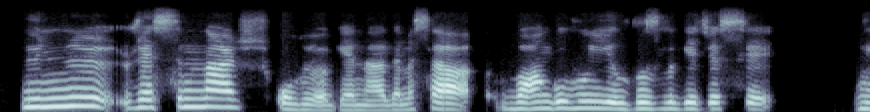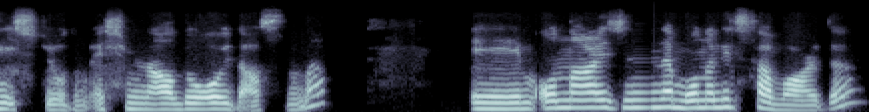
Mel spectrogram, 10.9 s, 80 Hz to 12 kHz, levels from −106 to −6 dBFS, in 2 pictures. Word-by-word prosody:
ünlü 255 +1 +4
resimler 235 +1 +2
oluyor 160 -4 -2
genelde 150 0 -3
mesela 175 +1 +4 0.2
Van 190 +2 +2
Gogh'un 200 +1 0
Yıldızlı 185 -1 0
Gecesi'ni 185 0 -5
istiyordum, 145 - -8
eşimin 180 0 -7
aldığı 170 +1 +2
oydu 175 0 +2
aslında. 150 +2 -7 1.0
Emm, 185 0 +1
onun 210 +4 0
haricinde 225 +1 +1
Mona 220 0 +1
Lisa 220 -6 -1
vardı. 145 - -2
185 Hz, 110 wpm, -24 LUFS, 175-220 Hz, 1.0 s, ünlü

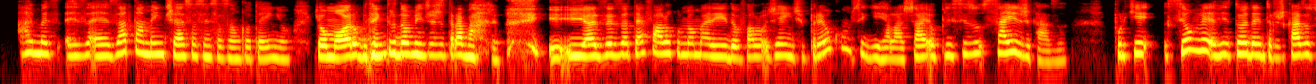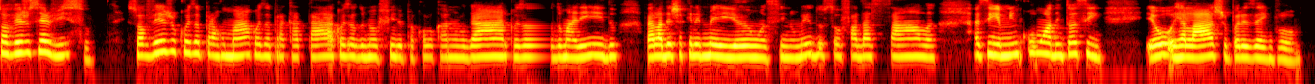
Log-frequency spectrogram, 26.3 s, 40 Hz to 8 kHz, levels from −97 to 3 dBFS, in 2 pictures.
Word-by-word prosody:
Ai, 285 +1 -2
mas 275 -1 0
exa 240 +2 -3
exatamente 270 +2 +1
essa 235 +1 +2
a - - -5
sensação 215 -3 -5
que 205 - -8
eu - - -4
tenho, 200 0 -5 0.2
que - - +2
eu 225 - +6
moro 225 +3 +7
dentro 250 +5 +4
do 270 - +6
ambiente 255 -2 +3
de 245 0 -6
trabalho, 230 -7 +1 0.5
e 240 +4 +1
e - - +5
às 235 0 +4
vezes 255 +1 +1
eu 260 - +2
até 265 +1 -2
falo 275 0 +1
com 275 - -7
meu 255 0 -3
marido, 230 -3 -1
eu 210 - 0
falo: 220 +1 -4
"Gente, 230 -2 -4
pra 230 +4 -3
eu 305 +6 0
conseguir 300 - -7
relaxar, 200 +2 -2
eu 230 - -1
preciso 250 +3 -5
sair 285 0 +1
de 225 - -5
casa", 170 -2 -12 0.5
porque 270 - -2
se 310 - -3
eu 340 +2 +5
ve 335 0 +1 0.2
estou 265 +1 +3
dentro 240 -3 0
de 210 - -9
casa, 245 +3 +2
eu 260 - -3
só 275 +2 +2
vejo 280 +2 +3
serviço, 260 - 0 0.3
só 245 - -2
vejo 290 +6 +1
coisa 290 -2 -1
pra 255 -2 -5
arrumar, 240 +1 -1
coisa 240 -2 -5
pra 230 -1 -9
catar, 225 +1 -4
coisa 235 -1 -4
do 220 0 -4
meu 225 0 -3
filho 225 0 -5
pra 215 -1 -14
colocar 220 0 -10
no 220 0 -5
lugar, 230 +2 +1
coisa 225 0 -4
do 220 +1 -4
marido. 230 +2 -1 0.3
Vai 220 - +3
lá, 235 - +6
deixa 245 +1 +1
aquele 245 0 0
meião 225 -2 +4
assim 215 +2 -7
no 215 - -4
meio 245 +4 -2
do 245 +1 -5
sofá 235 -1 -7
da 230 +1 -2
sala. 230 -1 -3 0.4
Assim, 245 +1 +1
me 240 - +3
incomoda. 270 -1 0
Então 265 +3 0
assim, 265 -5 -3 0.4
eu 240 +4 +5
relaxo, 225 +1 +4
por 215 - -2
exemplo, 200 -4 -2
235 Hz, 210 wpm, -23 LUFS, 220-260 Hz, 0.5 s, moro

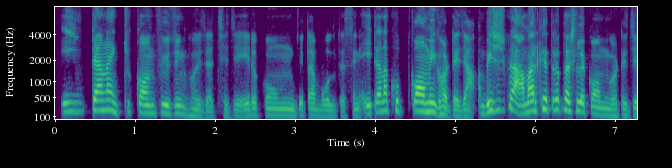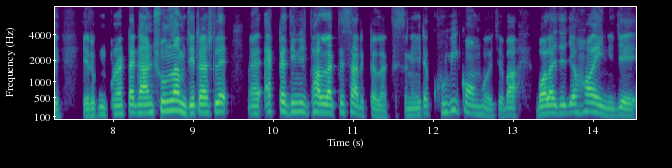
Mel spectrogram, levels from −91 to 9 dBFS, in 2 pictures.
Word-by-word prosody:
এইটা 190 +3 +1
না - - +3
একটু 180 +2 -14
কনফিউজিং 160 -1 0
হয়ে 115 -2 -8
যাচ্ছে, 100 +2 -12
যে 115 - -10
এরকম 125 0 -6 0.3
যেটা 125 0 -5
বলতেছেন, 105 +1 -10
এইটা 195 +5 +1
না - - +3
খুব 210 - -2 0.2
কমই 195 -2 +8
ঘটে। 145 - -1
যা - - -1 0.2
বিশেষ 215 +1 +3
করে - - +5
আমার 200 +5 +6
ক্ষেত্রে 230 -2 +3
তো - - +4
আসলে 200 -1 +3
কম 140 -3 -2
ঘটে 120 +1 -8
যে 130 - -1 0.4
এরকম 130 +4 -5
কোনো 155 0 -2
একটা 170 - +3
গান 170 +1 +6
শুনলাম 210 +1 +6
যেটা 165 +1 +3
আসলে 190 +3 +2 0.4
আ - - -3 0.2
একটা 190 +2 +1
জিনিস 190 -1 -2
ভাল 180 -2 +5
লাগতেছে 170 +1 -1
আরেকটা 135 -3 -8
লাগতেছে 105 +4 -14
না। - - -7
এইটা 145 +4 -6
খুবই 180 +5 -8
কম 165 -3 -1
হয়েছে 120 -1 -11
বা 135 - +1 0.3
বলা 160 +2 +5
যায় 165 0 -3
যে - - +2
হয়নি। 175 -9 0
যে 135 - 0
165 Hz, 205 wpm, -21 LUFS, 130-190 Hz, 0.4 s, কমই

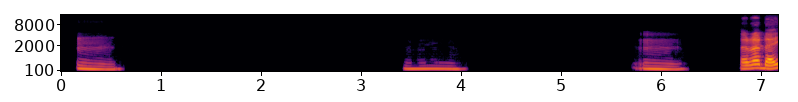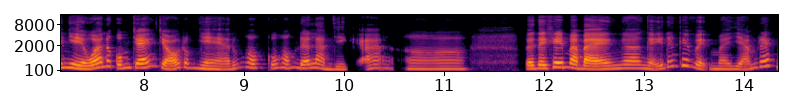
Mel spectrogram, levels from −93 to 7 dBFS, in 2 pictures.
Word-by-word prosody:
Ừm. 180 -4 -8 2.8
Ừm. 190 -1 -9 1.7
Ừm. 185 -6 -8 0.6
Thật 205 - +2
ra 240 +2 +8
để 210 -1 +7
nhiều 240 -8 +3
quá 260 - +7
nó 350 +3 -3
cũng 250 -1 -3
choán 270 +3 +5
chỗ - - +3
trong 265 -5 -6
nhà, 190 -5 -2
đúng 230 +8 -11
hông? 255 -3 -5
Cũng 235 +2 -7
hổng 270 +1 -6
để 230 -2 +2
làm 240 -8 -4
gì 165 -1 -9
cả. 240 +1 -7 0.2
Ờ, 190 - -12 1.1
vậy 205 - +3
thì 220 0 +3
khi 295 +5 +6
mà 265 -4 +4
bạn, 195 +1 +4
ơ, 230 0 -2
nghĩ 205 -1 -4
đến 340 - -8
cái 400 -1 -1
việc 205 - -3
mà 185 -1 -6
giảm 175 +4 -5
rác 345 +3 -3
210 Hz, 150 wpm, -22 LUFS, 190-255 Hz, 2.8 s, ra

